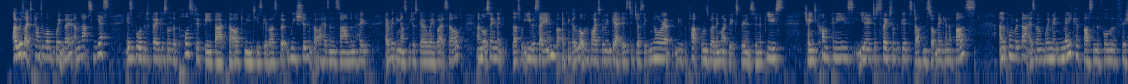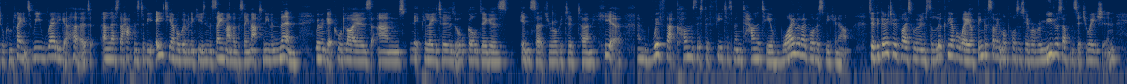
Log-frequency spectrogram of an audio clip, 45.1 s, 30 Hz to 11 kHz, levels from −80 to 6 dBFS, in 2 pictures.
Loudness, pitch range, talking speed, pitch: -34 LUFS, 150-190 Hz, 240 wpm, 170 Hz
